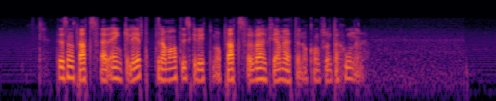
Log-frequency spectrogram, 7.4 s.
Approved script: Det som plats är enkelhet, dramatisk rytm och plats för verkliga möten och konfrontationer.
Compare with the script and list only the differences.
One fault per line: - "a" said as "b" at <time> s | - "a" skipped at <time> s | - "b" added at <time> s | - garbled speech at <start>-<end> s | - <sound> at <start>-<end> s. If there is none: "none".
none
